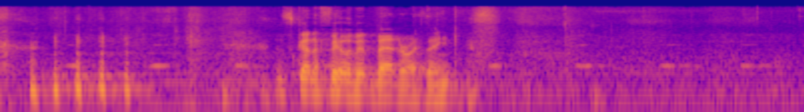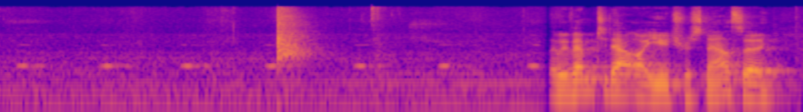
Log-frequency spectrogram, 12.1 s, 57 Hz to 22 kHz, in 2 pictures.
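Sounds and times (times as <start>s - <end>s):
patient monitor beeping: 0.0s - 10.2s
low steady hum: 0.0s - 12.0s.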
